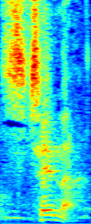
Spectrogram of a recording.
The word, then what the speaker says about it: Cena: 거기 보시는 대로 C자는 발음이 두 가지죠. 원래는 쌍 기역 발음인데 뒤에 모음이 E자나 I자 오게 되면 쌍 숏 발음으로 바뀐다는 걸 기억하세요.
